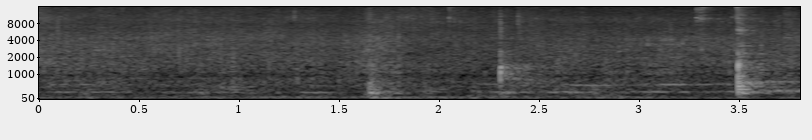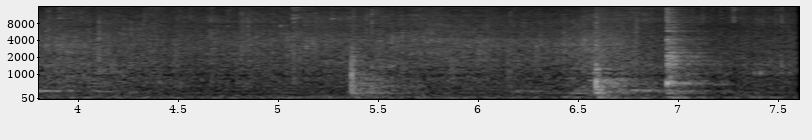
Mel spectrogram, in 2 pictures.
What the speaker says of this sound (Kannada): ಈಗ ಮಿಕ್ಸ್ ಮಾಡ್ತಾ ಇದ್ದೀನಿ.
